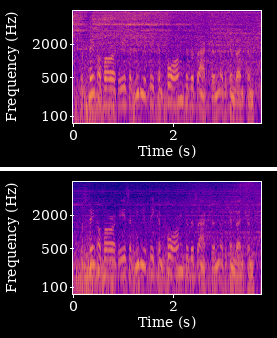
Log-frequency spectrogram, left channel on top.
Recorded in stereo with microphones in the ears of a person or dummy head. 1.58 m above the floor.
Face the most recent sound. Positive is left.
turn(degrees=35)  # may be behind; listen again after turning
